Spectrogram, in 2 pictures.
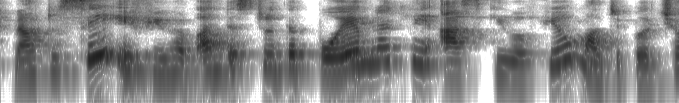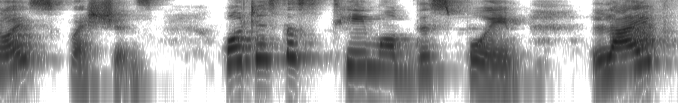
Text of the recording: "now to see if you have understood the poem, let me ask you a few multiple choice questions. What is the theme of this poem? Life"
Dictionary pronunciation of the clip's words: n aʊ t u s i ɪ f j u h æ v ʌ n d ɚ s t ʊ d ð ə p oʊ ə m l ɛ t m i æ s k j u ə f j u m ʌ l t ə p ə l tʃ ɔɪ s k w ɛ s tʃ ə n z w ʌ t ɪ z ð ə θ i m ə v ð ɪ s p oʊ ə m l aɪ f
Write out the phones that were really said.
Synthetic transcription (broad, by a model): n aʊ t u s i ɪ f j u h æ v ʌ n d ɚ s t ʊ d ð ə p oʊ ə m l ɛ t m i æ s k j u ə f j u m ʌ l t ə p ə l tʃ ɔɪ s k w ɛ s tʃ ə n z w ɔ t ɪ z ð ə s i m ə v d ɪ s p oʊ ə m l aɪ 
